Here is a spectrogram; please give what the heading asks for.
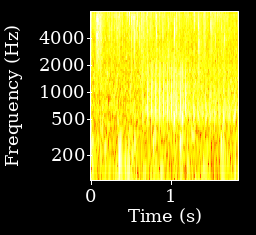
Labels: {"label": "biophony, rattle response", "recorder": "SoundTrap 500"}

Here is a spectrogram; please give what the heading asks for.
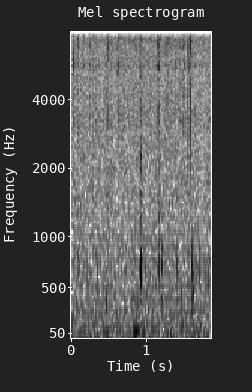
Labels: {"label": "ambient", "recorder": "HydroMoth"}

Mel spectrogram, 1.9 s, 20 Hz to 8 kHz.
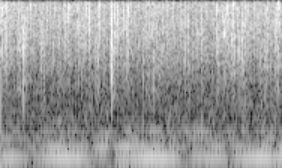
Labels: {"label": "biophony, midshipman", "recorder": "SoundTrap 500"}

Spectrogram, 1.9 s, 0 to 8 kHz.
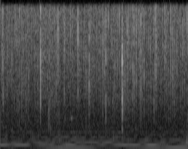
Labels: {"label": "biophony, midshipman", "recorder": "SoundTrap 500"}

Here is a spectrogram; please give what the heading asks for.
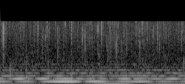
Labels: {"label": "biophony, midshipman", "recorder": "SoundTrap 500"}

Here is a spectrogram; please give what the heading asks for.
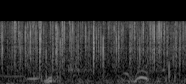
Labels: {"label": "biophony, cascading saw", "recorder": "SoundTrap 600 or HydroMoth"}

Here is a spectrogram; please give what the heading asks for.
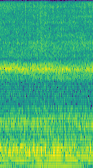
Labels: {"label": "anthrophony, boat engine", "recorder": "HydroMoth"}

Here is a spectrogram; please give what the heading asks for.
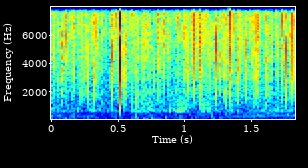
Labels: {"label": "biophony, cascading saw", "recorder": "SoundTrap 600 or HydroMoth"}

